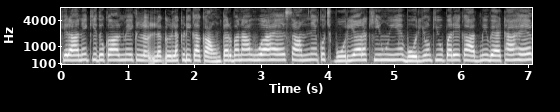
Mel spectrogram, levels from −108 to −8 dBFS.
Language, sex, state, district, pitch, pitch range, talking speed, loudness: Hindi, female, Chhattisgarh, Raigarh, 275 Hz, 260-280 Hz, 205 wpm, -14 LUFS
